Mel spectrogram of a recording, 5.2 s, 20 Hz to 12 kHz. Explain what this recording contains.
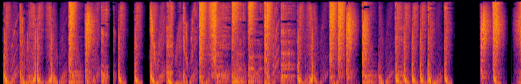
92bpm QLD-SKQQL Scratchin Like The Koala - 012
turntablism, record-scratch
